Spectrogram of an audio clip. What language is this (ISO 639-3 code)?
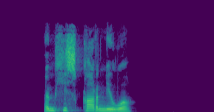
kab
